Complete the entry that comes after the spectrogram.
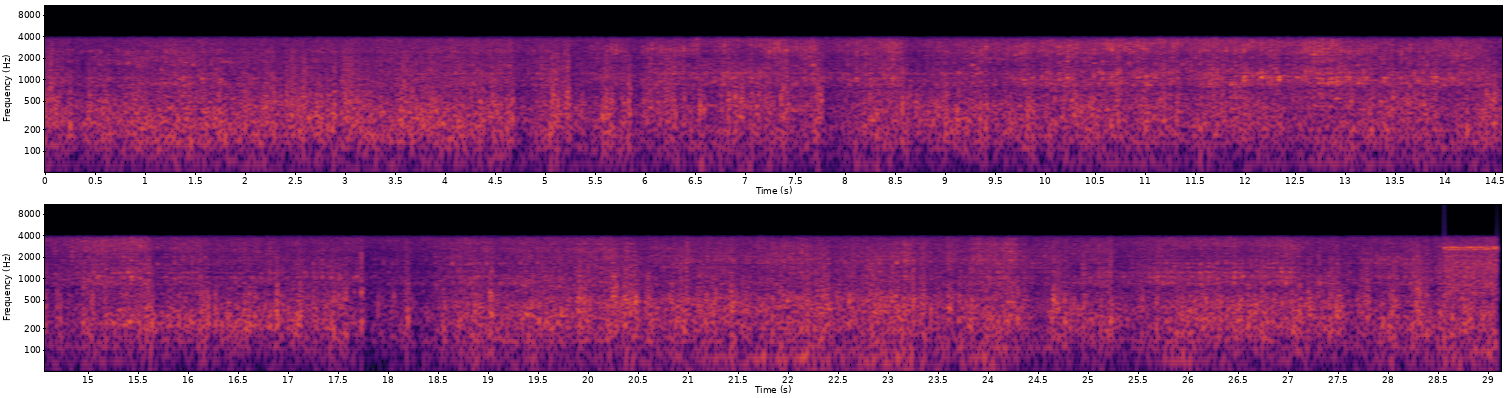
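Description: Diesel-hauled heritage train running along the line, heard from an open carriage window: a steady mix of locomotive engine and wheel-on-rail noise.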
